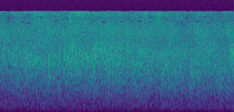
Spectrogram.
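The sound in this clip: Applause from a church audience clapping in praise to the Lord during a service, a brief, dense, continuous patter of many hands at an even level throughout.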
